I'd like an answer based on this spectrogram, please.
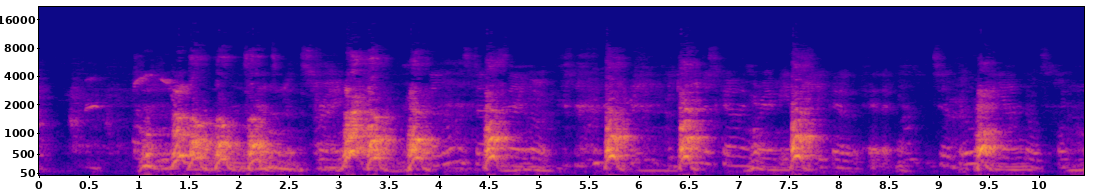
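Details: Pet corgis, two of them indoors, keep barking as on-screen dogs move livestock; a long run of harsh, uneven barks roughly every second, mixed with yelps, while a television narrator speaks underneath.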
